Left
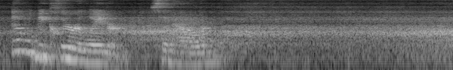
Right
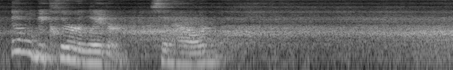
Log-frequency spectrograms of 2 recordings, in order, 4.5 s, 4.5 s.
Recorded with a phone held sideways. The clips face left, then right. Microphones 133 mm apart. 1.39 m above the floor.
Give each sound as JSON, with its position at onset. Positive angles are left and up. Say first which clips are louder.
{"t": 0.1, "sound": "a woman speaking", "louder": "right 1 dB", "side_deg": -40, "distance_m": 0.8}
